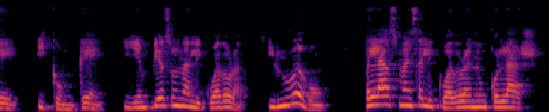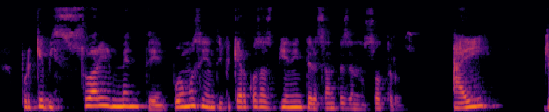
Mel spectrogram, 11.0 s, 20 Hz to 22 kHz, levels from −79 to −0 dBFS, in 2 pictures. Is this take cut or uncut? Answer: uncut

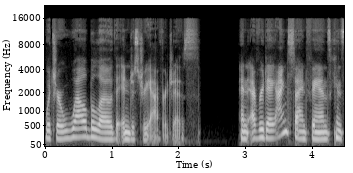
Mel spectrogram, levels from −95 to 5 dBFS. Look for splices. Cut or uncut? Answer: uncut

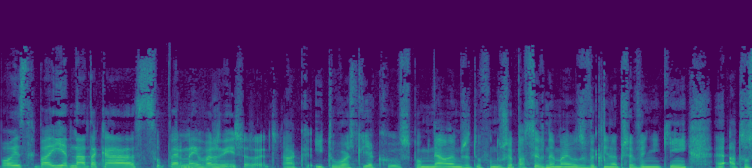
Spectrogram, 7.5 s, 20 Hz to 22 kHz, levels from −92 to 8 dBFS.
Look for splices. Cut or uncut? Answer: cut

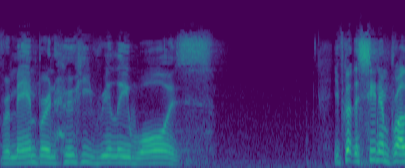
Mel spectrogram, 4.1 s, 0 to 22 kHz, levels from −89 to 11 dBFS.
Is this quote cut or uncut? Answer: uncut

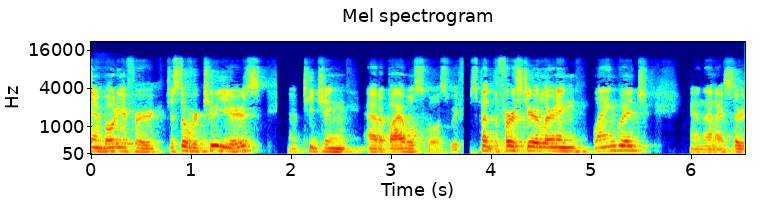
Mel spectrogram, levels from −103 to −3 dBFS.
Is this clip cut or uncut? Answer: cut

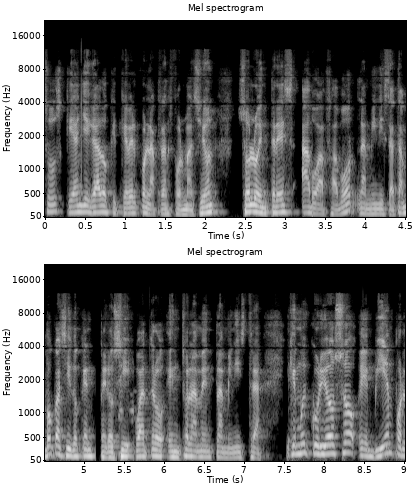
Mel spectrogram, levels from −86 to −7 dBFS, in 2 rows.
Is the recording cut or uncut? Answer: cut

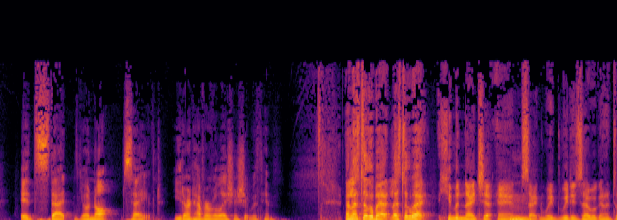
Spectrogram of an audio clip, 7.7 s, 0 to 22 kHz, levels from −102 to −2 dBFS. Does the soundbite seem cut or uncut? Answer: uncut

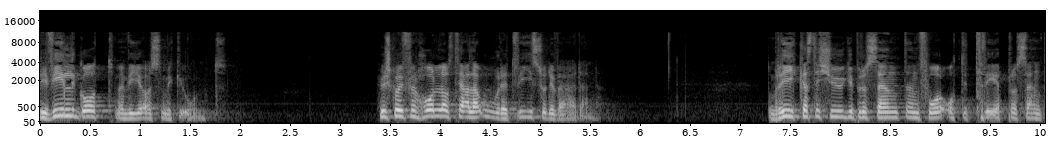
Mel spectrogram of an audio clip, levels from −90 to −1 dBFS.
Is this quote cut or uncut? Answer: uncut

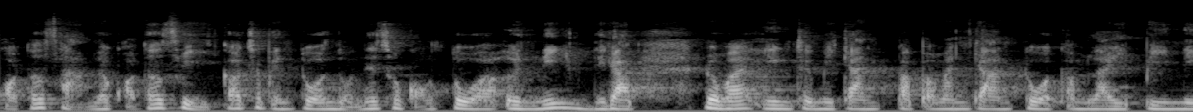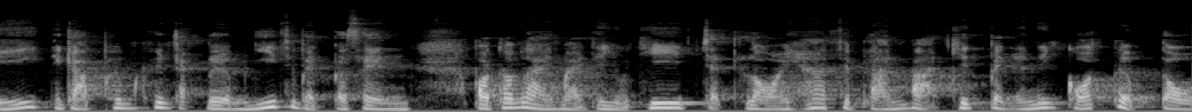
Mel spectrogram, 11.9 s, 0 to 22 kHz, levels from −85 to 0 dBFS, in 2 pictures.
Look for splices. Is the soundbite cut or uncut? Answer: uncut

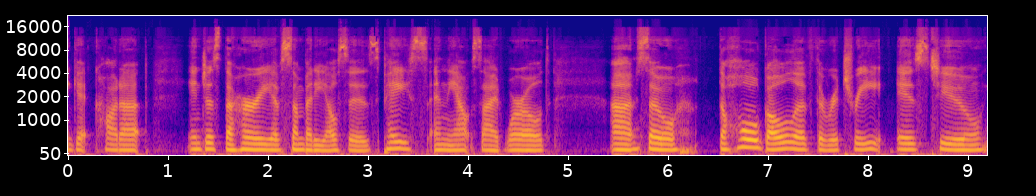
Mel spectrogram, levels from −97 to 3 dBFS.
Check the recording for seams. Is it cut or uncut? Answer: uncut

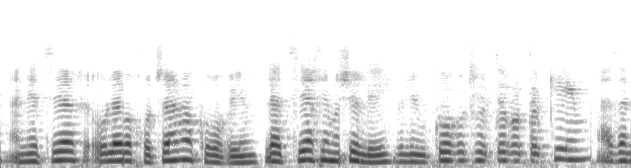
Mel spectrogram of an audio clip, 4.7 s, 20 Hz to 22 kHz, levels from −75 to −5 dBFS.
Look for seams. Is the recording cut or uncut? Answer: cut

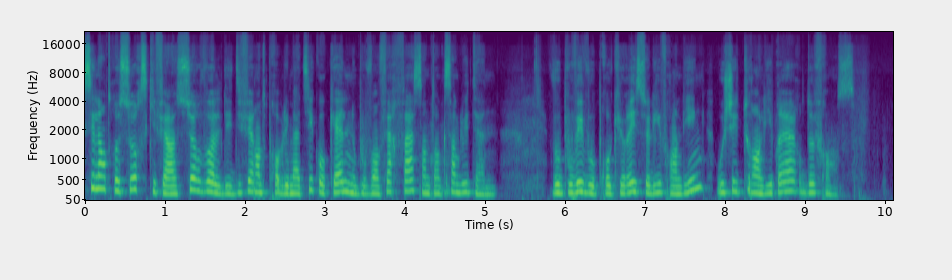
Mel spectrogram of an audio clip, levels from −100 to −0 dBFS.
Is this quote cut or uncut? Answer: cut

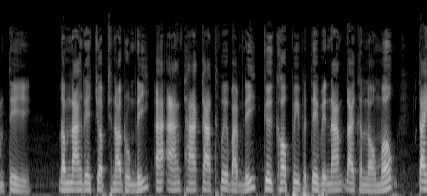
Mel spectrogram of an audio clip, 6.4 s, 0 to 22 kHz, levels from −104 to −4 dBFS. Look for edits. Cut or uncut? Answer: cut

